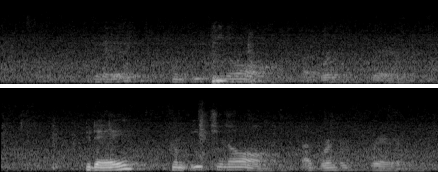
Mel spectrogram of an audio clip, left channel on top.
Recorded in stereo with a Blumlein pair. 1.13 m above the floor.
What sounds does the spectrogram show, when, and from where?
0.9 s a man speaking: 45° right, 0.7 m; by 4.4 s 20° right, 2.5 m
